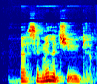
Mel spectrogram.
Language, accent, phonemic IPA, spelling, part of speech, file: English, Southern England, /vɛɹɪsɪˈmɪlɪtjuːd/, verisimilitude, noun, LL-Q1860 (eng)-verisimilitude.wav
- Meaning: 1. The property of seeming true, of resembling reality; resemblance to reality 2. A statement which merely appears to be true 3. Faithfulness to its own rules; internal cohesion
